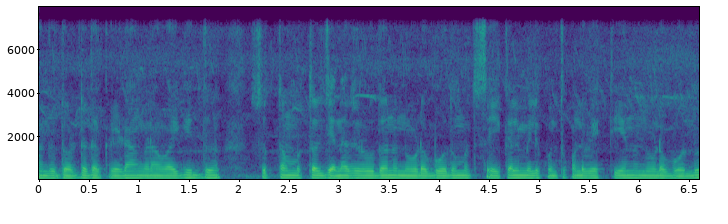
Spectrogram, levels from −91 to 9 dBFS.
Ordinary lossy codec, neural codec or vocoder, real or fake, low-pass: none; none; real; 7.2 kHz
